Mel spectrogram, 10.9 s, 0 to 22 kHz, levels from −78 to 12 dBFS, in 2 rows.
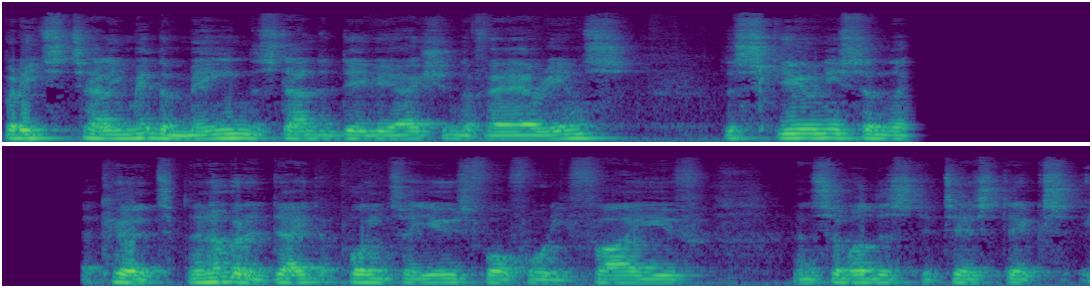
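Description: From 4.51 to 5.87 s the audio stops: the last sound carries on briefly and then fades into about 1.2 s of silence before playback resumes where it left off. This is a call audio freeze, likely from packets delayed in transit draining the jitter buffer. Nothing is lost, but about 1.3 s of extra delay is inserted.

At 6.28 to 6.31 s there is a skip ahead. Roughly a second of audio is discarded, dropped in transit or by the jitter buffer when it overflowed. Playback jumps forward across a join of only a few milliseconds, so the audio on either side is spliced almost directly.

From 7.21 to 10.81 s a jitter buffer slow-down stretches the audio to about 94% speed at unchanged pitch. The receiver repeats short pitch periods and pause fragments to rebuild its reserve, adding 242 ms in total. Sounds come out drawn out.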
